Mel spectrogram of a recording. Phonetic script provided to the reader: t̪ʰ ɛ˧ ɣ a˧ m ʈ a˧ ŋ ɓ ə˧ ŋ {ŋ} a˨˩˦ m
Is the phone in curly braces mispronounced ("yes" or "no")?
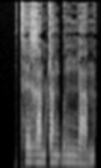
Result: yes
